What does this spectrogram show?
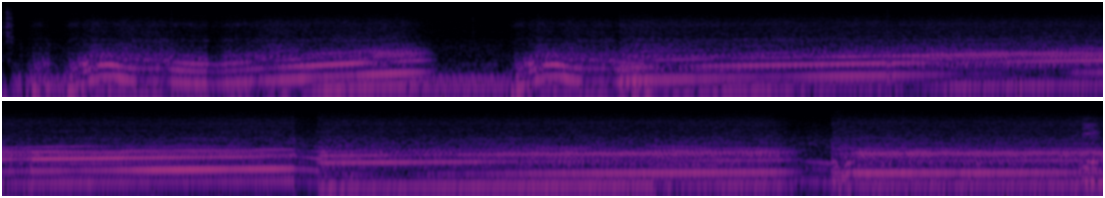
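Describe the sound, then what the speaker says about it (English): A car engine in a roleplay video game runs loud and steady, revving up and shifting through several rising and falling pitch sweeps as the vehicle accelerates and drives on, with no talking. "So now you're going to hop back in your car."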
